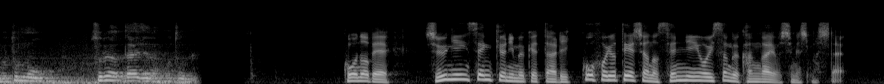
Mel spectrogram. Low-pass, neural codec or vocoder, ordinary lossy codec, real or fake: 7.2 kHz; codec, 16 kHz, 6 kbps, DAC; none; fake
